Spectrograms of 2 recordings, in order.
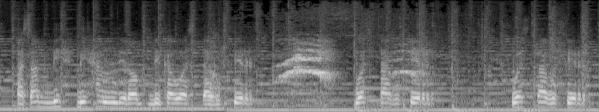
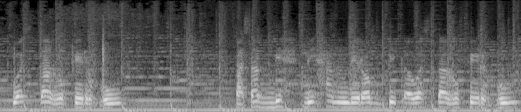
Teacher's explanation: Kalau diwakafkan maka ha-nya harus terdengar.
